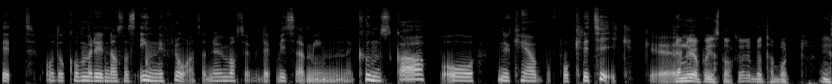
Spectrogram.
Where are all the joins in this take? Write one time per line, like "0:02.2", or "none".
0:04.9
0:06.4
